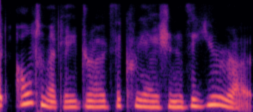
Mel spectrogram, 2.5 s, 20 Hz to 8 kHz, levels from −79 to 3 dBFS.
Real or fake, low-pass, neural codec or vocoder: fake; 7.2 kHz; codec, 16 kHz, 2 kbps, FreqCodec, smaller model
